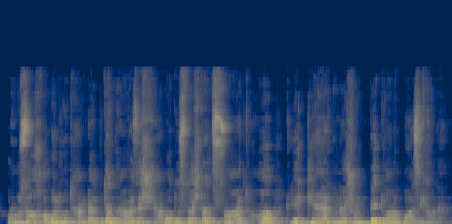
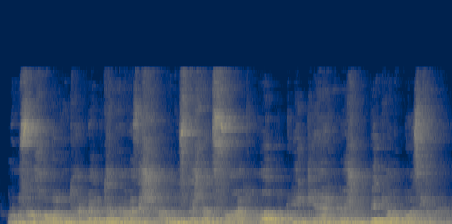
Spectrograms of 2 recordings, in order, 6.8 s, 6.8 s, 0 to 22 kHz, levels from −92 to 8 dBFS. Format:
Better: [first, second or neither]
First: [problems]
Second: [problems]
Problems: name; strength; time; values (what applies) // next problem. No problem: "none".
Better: first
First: room echo; slight; dies away in 0.4 s // off-mic speech; far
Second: room echo; strong; dies away in 1.5 s // off-mic speech; far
